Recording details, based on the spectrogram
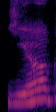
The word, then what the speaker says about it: Yeoh: I always say Yeoh, but I don't know. – Yeoh. Michelle Yeoh. – Yeoh. – That's what I thought. Yeoh. So yeah, Michelle Yeoh plays the main woman, and she's really amazing.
